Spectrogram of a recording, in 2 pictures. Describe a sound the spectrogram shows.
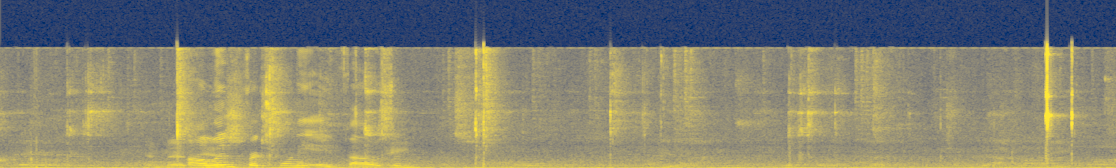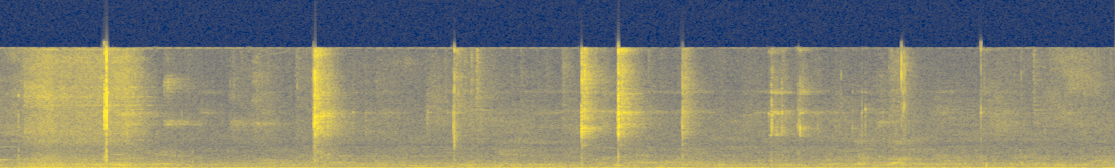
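Poker chips click together on a table.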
